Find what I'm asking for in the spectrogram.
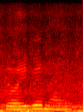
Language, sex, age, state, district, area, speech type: Odia, female, 45-60, Odisha, Jagatsinghpur, rural, spontaneous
